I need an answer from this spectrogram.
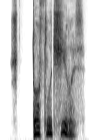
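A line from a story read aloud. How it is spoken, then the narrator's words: Whispered question. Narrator (Russian): шепотом спросила Беллатриса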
